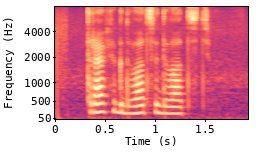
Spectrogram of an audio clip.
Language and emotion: Russian, neutral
